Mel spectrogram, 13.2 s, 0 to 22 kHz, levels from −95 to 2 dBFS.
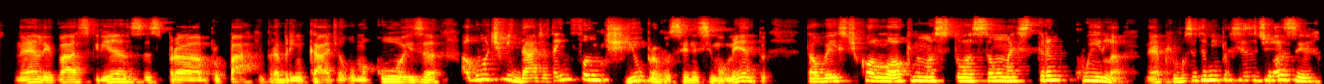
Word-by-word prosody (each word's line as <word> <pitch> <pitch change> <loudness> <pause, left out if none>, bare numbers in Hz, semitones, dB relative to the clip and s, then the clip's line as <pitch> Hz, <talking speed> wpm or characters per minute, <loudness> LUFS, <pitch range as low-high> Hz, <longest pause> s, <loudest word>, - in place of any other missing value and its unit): né. 115 +4 0
Levar 115 0 0
as 115 +1 -4
crianças 120 -1 -1
pra 105 -2 +1
para 105 +1 -5
o - - -22
parque 110 0 -5
pra 115 -2 -3
brincar 105 +1 +1
de 110 - -12
alguma 105 0 -2
coisa, 115 -2 +2 0.2
alguma 220 +4 +1
atividade, 155 - 0
até 165 +5 -6
infantil 215 - +1
pra 135 -7 +1
você 110 0 -1
nesse 110 0 0
momento, 140 - 0 0.4
talvez 150 +4 +1
te 160 - -5
coloque 165 -3 +2
numa 175 -2 +3
situação 170 +1 +1
mais 165 0 +1
tranquila, 190 - +1 0.2
né, 115 +3 -3
porque 120 +3 -8
você 150 +6 -2
também 210 +2 +4
precisa 205 -2 -6
de 200 +3 +1
lazer. 195 -6 +2
150 Hz, 160 wpm, -22 LUFS, 110-180 Hz, 0.4 s, também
